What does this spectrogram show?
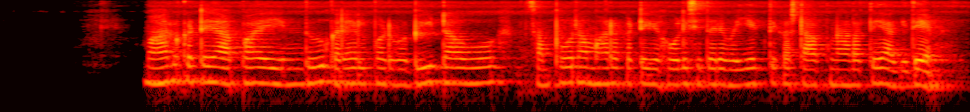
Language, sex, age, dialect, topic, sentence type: Kannada, female, 18-24, Coastal/Dakshin, banking, statement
